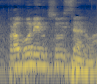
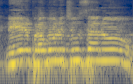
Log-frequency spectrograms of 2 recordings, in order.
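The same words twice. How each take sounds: First: Said in the usual way. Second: High, ringing shout of testimony; loud proclamation. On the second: Acted. Preacher showing believers how to testify, loud proclamation.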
